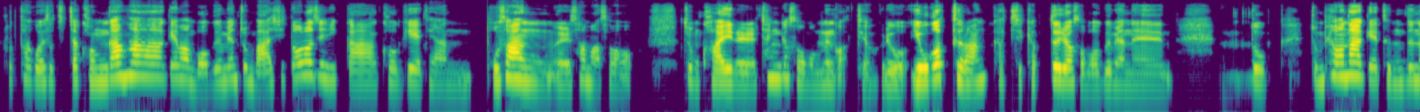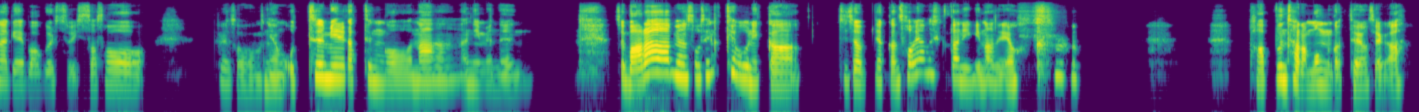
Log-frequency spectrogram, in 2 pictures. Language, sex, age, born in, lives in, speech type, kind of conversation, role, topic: Korean, female, 25-29, South Korea, South Korea, conversation, unstructured, none, 아침 식사와 저녁 식사 중 어느 식사가 더 중요하다고 생각하시나요?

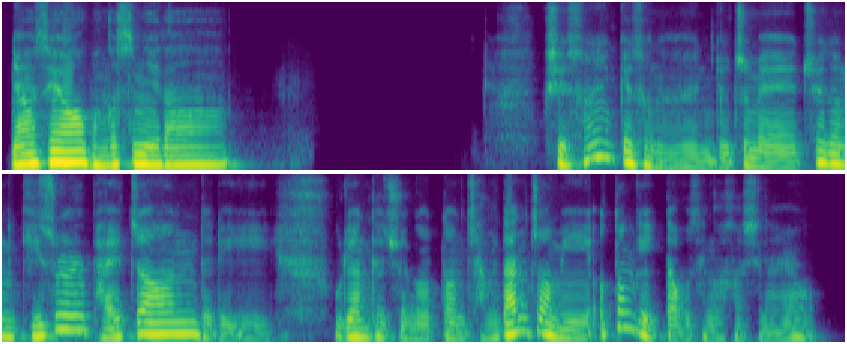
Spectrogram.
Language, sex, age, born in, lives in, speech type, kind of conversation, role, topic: Korean, male, 18-19, South Korea, South Korea, conversation, unstructured, none, 최근 기술 발전이 우리 삶에 주는 장점과 단점은 무엇일까요?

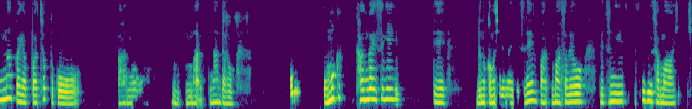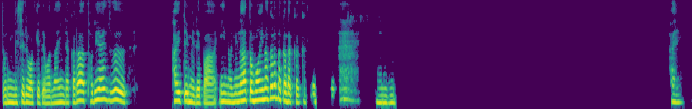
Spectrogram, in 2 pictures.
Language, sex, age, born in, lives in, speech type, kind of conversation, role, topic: Japanese, female, 55-59, Japan, Japan, conversation, advice, user, 小さな習慣を作って創作量を増やすには、どのように始めればよいですか？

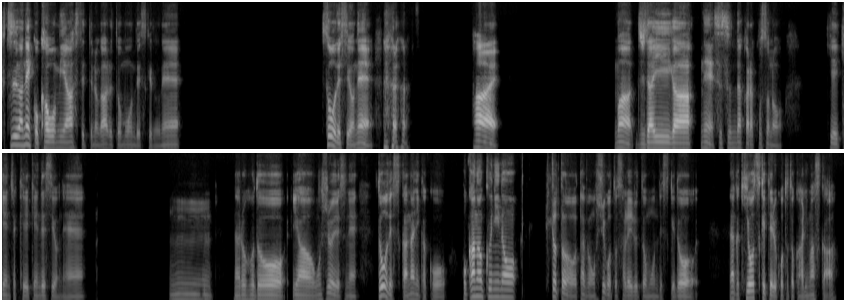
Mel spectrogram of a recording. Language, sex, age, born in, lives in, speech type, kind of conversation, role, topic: Japanese, male, 20-24, Japan, Japan, conversation, podcast, host, 仕事で一番やりがいを感じるのは、どんな瞬間ですか？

